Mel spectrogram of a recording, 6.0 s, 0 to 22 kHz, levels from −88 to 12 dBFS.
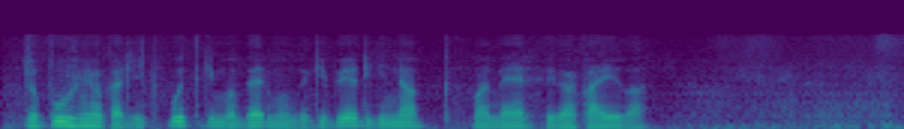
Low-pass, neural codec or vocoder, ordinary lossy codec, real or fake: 7.2 kHz; codec, 16 kHz, 0.3 kbps, FocalCodec; none; fake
